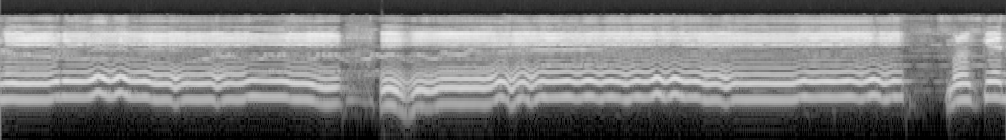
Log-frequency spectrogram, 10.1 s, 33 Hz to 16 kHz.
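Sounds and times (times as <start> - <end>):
man singing melodically: 0.0 - 10.0.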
